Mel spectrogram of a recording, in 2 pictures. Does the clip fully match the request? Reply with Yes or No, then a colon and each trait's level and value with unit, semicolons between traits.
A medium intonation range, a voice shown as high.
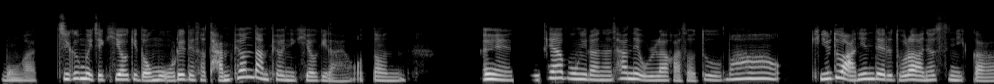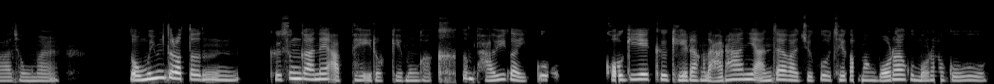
Yes: average, 4.2 semitones; high, 205 Hz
